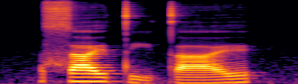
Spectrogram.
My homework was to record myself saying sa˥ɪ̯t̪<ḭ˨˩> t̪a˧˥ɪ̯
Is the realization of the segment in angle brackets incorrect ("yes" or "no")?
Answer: no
